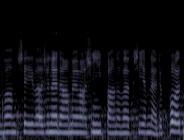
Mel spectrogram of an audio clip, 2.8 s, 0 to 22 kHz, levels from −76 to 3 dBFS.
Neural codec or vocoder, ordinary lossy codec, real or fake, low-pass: codec, 24 kHz, 3.1 kbps, DualCodec; Opus, 24 kbps; fake; 10.8 kHz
